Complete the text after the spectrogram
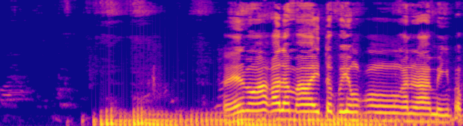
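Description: A motorcycle engine idles loudly close by and then revs up with a rising whine.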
